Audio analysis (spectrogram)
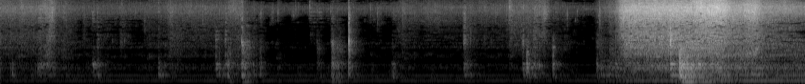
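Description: Marinated chicken tips into hot oil in a pan: first scattered clanks and scrapes of utensils, then a sudden loud, close hiss of sizzling that holds to the end.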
